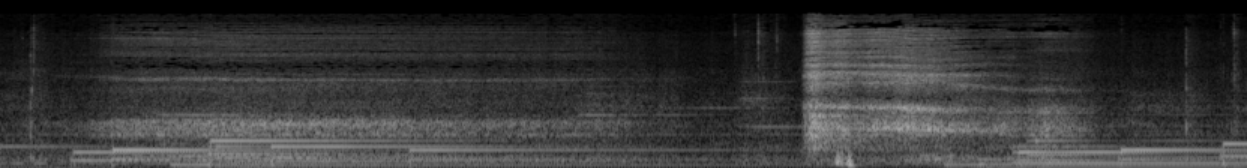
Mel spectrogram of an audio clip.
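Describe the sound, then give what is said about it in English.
A deep breath in, then let out in a big sigh: a soft, airy inhale over gentle background music, then a sudden louder rush of exhaled breath. “A deep breath and let it out together in a big sigh.”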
